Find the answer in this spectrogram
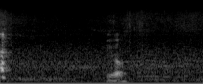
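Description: A flying insect buzzing faintly, with a brief voice sound about a second in.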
